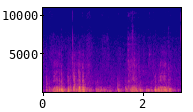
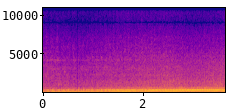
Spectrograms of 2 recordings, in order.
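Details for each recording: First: T5 transmission from a 1954 Chevy pickup, removed after failing: rough, uneven grinding and clunking in bursts as the input shaft is turned by hand, with lots of play; front input shaft bearing suspected, possibly a chewed-up thrust spacer. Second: 1954 Chevy pickup after replacing the broken T5 transmission, in fifth gear at about 60 mph: steady road and engine drone with no whine, growl or clunk from the gearbox; transmission sounds healthy.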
